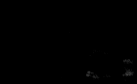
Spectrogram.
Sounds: Cough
